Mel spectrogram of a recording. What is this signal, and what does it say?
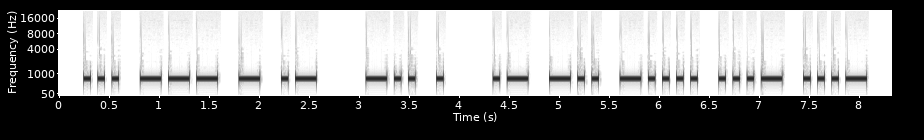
Morse code, heard as a keyed tone, about 17 wpm, 700 Hz. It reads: SOTA DE AD6VV
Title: SOTA QSO Practice 17wpm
